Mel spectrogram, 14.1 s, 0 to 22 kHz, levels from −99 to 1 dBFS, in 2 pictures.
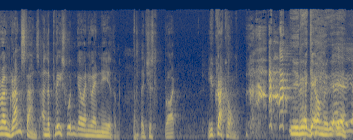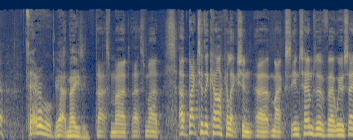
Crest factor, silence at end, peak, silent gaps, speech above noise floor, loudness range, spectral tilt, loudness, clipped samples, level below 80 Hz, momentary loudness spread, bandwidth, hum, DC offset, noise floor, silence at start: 16 dB; 0 s; -4 dBFS; none; 36 dB; 8 LU; -5.5 dB/octave; -19 LUFS; under 0.1%; -52 dBFS; 14 LU; 17 kHz; none; under 0.1%; -55 dBFS; 0 s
